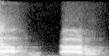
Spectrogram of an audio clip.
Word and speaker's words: abtar: Abtaru. Iya. Tidak boleh ya, tapi juga tidak terlalu tipis abtar, tapi pengucapan yang tepat abtar.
